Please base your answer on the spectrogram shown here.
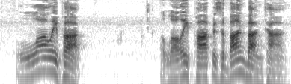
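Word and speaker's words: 棒棒糖: a lollipop is a bonbon Tong it's not a bang bang tang but most Americans when they see a ng they pronounce it bang but in Chinese it's a soft a bond that's easy for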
